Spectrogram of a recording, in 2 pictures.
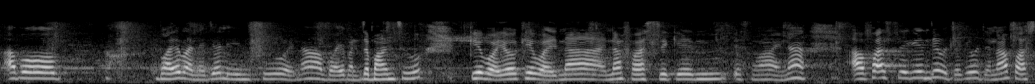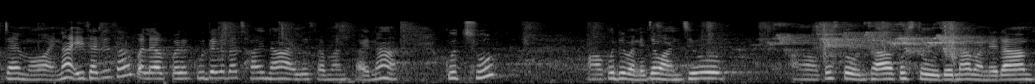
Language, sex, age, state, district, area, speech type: Nepali, female, 18-30, West Bengal, Alipurduar, rural, spontaneous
